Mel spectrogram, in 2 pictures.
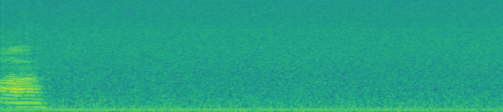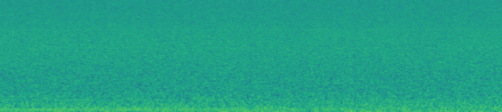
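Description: A short spoken syllable at the start, then a steady hiss with a low hum underneath: the noise floor of an old videotape recording of a quiet room.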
